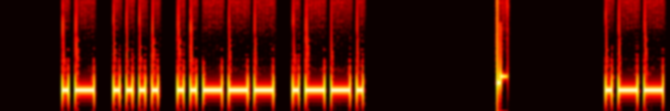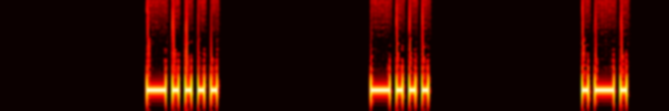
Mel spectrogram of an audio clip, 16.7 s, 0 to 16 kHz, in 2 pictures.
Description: Morse code, heard as a keyed tone, about 15 wpm, spaced as for 6 wpm, 700 Hz. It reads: AH2P W6BR
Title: USA Call Signs - 4 Characters - 8x Character Spacing - 15wpm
